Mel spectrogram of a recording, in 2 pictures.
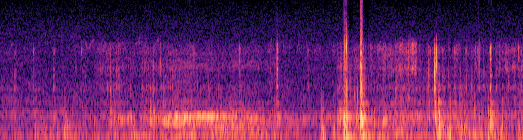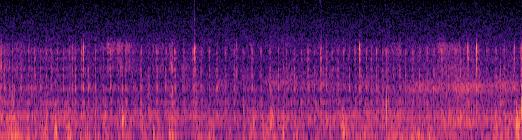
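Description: Mountain bike rolling over a rough grassy track: tyre rumble and wind on the microphone, with knocks and rattles from the bike. A loud clatter comes about three and a half seconds in, and fine ticking runs through the second half.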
